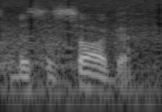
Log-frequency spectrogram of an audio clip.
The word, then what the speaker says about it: Mississauga: the people in ontario i hate to correct you mike but that's mississauga mississauga okay well i don't mind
